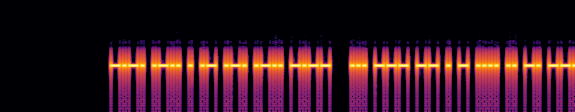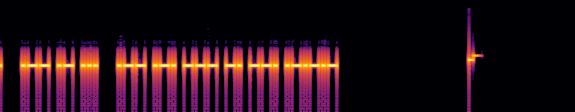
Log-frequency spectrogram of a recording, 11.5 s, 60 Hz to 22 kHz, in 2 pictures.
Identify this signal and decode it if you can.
Morse code, heard as a keyed tone, about 37 wpm, 700 Hz. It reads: CLEARLY SOMETHING WAS WRONG.
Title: Sentences from Top 1300 Words 40wpm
